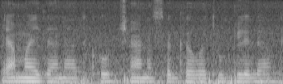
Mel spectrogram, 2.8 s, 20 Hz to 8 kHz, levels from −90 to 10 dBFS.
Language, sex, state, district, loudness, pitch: Marathi, male, Maharashtra, Pune, -16 LUFS, 125 Hz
